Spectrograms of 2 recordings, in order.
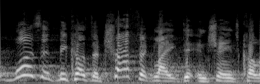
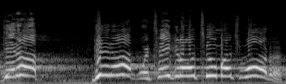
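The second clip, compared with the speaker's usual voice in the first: panicked yelling; 13 semitones higher than usual. Acted. Frightened disciple shaking Jesus awake in the storm, panicked yell. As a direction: shout him awake in panic. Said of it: "one of the disciples that's hitting him".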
